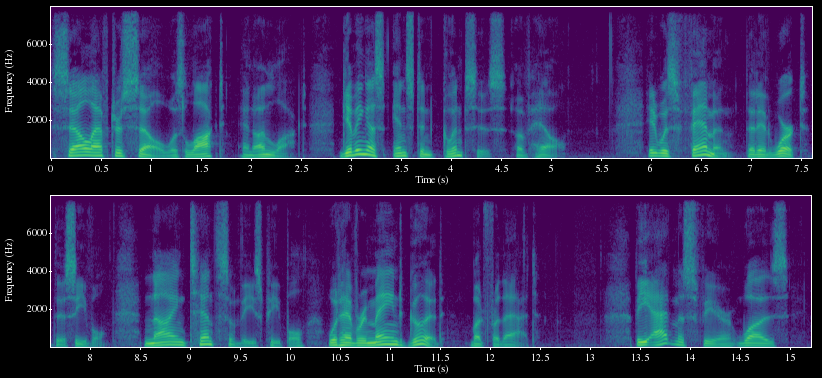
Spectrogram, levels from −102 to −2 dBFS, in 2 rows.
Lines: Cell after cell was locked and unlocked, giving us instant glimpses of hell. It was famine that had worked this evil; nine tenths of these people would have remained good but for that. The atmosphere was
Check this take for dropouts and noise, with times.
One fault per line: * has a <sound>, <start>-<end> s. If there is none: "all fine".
all fine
